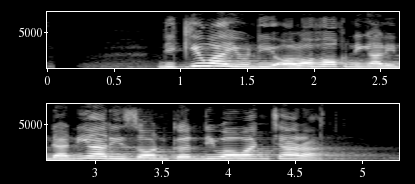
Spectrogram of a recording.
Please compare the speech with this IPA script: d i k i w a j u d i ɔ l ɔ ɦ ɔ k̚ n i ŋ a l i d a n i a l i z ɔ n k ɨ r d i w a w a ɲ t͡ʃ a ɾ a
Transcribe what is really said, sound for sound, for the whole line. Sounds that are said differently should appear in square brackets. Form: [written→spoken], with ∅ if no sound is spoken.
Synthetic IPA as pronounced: d i k i w a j u d i ɔ l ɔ ɦ ɔ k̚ n i ŋ a l i d a n i a [l→ɾ] i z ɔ n k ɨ r d i w a w a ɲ t͡ʃ a ɾ a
